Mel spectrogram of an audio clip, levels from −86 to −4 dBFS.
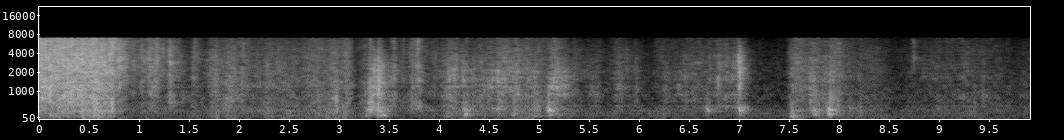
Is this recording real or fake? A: fake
